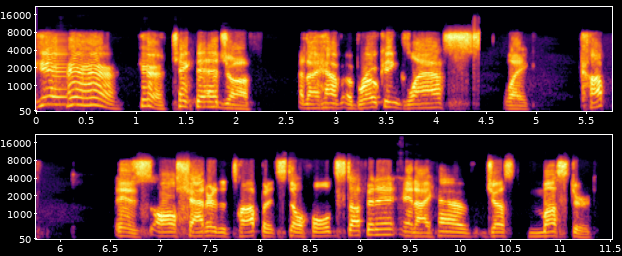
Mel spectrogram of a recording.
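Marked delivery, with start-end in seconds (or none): 0.0-2.2 high, swooping, thrilled yell, bursting with eagerness. Playing a character running over from the dumpster, excited yelling. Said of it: "I'll yell excitedly from the dumpster".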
